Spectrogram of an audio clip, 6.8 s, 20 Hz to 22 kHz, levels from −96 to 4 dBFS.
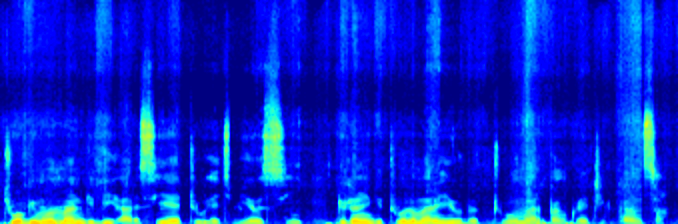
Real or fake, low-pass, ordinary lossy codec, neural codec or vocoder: fake; none; none; vocoder, 44.1 kHz, 128 mel bands, Pupu-Vocoder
